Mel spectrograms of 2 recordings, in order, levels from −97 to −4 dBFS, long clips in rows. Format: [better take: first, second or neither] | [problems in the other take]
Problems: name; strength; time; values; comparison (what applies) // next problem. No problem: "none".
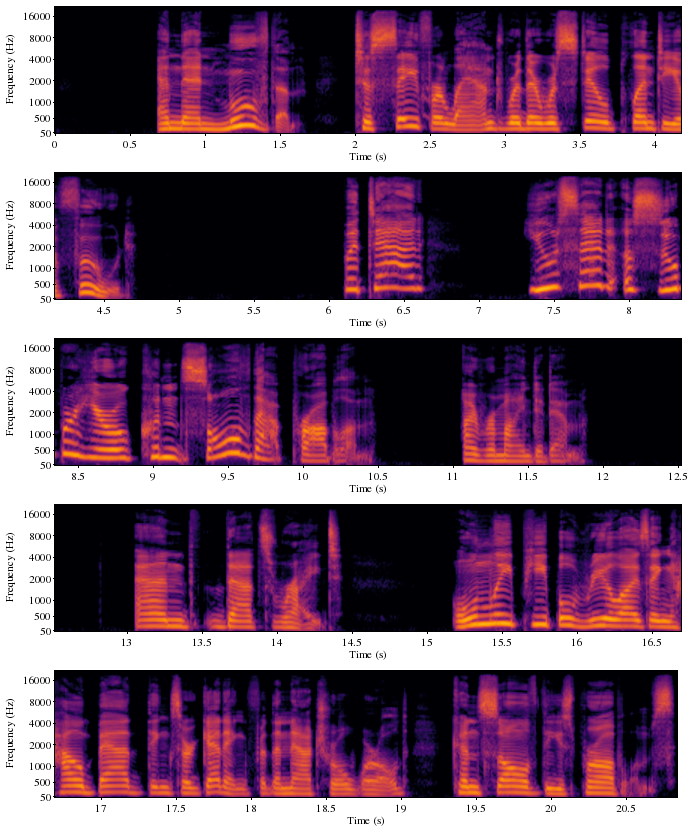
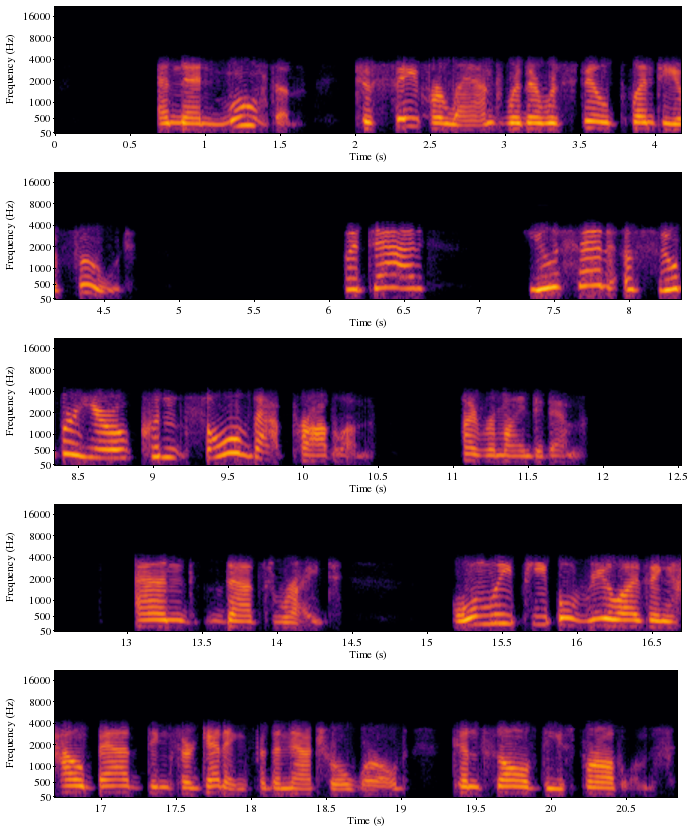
first | phone-call audio; poor line; nothing above 3.5 kHz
